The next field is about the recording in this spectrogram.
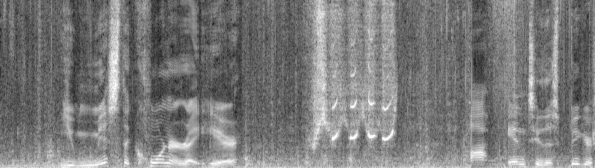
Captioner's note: swirling sound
